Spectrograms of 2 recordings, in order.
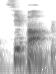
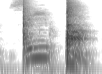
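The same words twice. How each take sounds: First: Said in the usual way. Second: Cipó split into CI and PÓ, slow and loud; clap-along syllable count on Cipó. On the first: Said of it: "então você conta". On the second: Shown as a demonstration. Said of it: "conto as sílabas batendo palma".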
